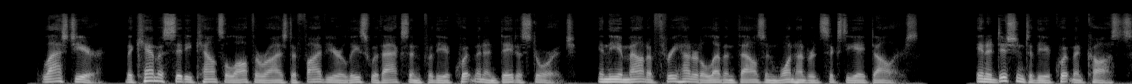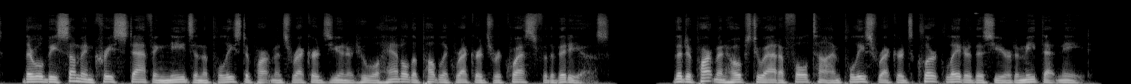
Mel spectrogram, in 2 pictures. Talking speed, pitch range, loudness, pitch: 185 wpm, 90-115 Hz, -25 LUFS, 100 Hz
